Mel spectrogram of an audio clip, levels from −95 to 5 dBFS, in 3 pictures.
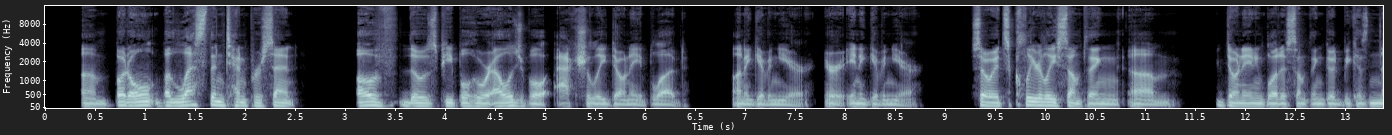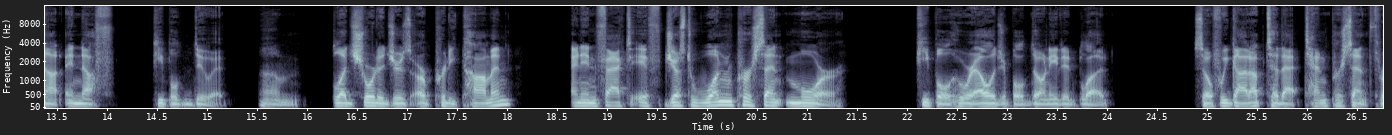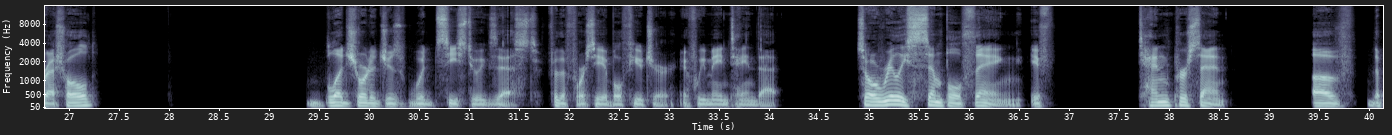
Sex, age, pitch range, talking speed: male, 30-49, 85-110 Hz, 135 wpm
